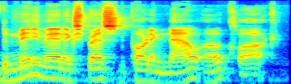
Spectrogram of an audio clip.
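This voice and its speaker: A man's voice: mid-range voice, moderate pace, a bit bright, pitched above the performer's own voice, natural voice. Man playing an overly peppy cartoon dad. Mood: cheery, doting. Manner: peppy, eager. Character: overly optimistic forties dad, cheery and doting. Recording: noticeable background noise.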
